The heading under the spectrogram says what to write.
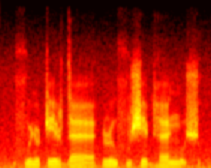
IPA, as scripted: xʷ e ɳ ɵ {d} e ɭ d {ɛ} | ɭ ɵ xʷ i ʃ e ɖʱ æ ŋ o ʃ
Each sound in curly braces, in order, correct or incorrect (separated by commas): incorrect, incorrect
